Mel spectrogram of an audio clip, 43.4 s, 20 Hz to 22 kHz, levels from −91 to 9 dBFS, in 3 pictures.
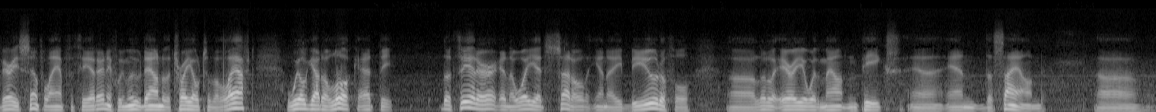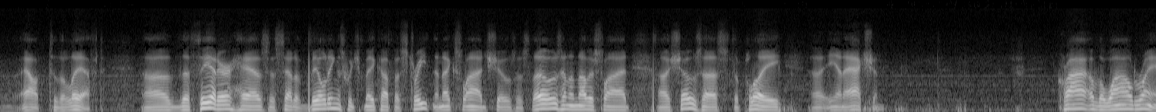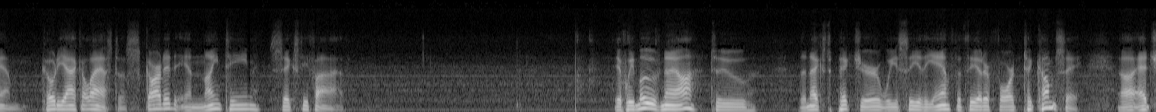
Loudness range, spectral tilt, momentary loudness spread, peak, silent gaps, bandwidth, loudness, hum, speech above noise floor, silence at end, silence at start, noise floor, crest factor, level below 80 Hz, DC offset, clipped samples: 6 LU; -9.5 dB/octave; 12 LU; -4 dBFS; none; 7 kHz; -21 LUFS; none; 34 dB; 0 s; 0 s; -54 dBFS; 16 dB; -56 dBFS; under 0.1%; under 0.1%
